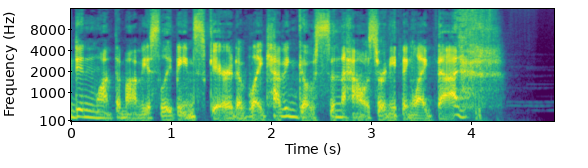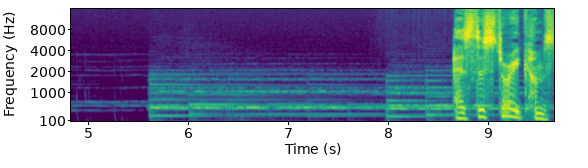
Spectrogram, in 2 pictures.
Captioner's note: chuckles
